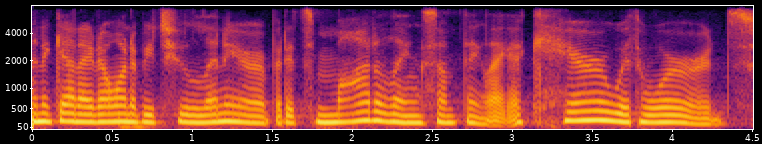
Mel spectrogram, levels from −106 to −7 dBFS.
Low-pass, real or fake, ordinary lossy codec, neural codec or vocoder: 7.2 kHz; real; Opus, 64 kbps; none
